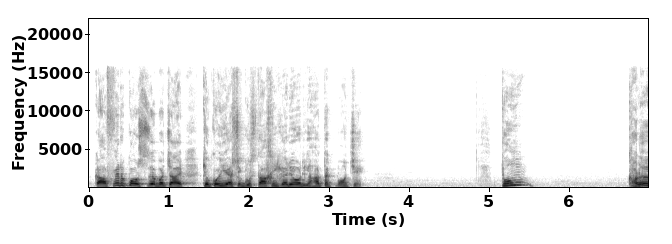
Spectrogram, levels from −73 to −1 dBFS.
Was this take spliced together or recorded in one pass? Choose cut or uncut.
uncut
